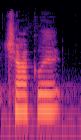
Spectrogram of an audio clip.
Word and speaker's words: Chocolat: And finally, Sydney, because no one wants to play with him, watches Chocolate.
